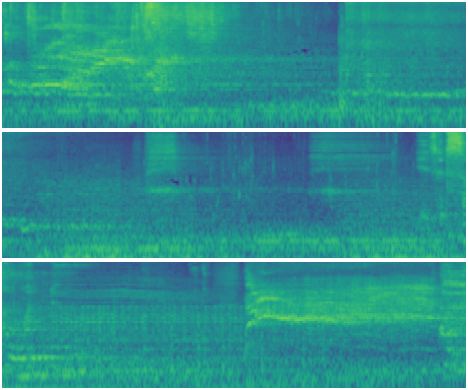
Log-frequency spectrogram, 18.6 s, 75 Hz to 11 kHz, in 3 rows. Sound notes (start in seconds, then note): 4.5 sploosh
